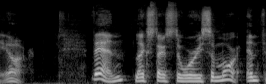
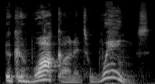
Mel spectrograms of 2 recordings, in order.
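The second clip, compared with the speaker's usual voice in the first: slow, wondering exclamation; acted fascination, drawn out; surprised discovery; slower than usual. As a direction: marvel at it with swooping pitch. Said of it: "comes as a surprise discovery".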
